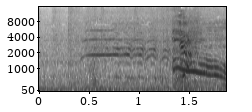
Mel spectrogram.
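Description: A horse whinnies in Fire Emblem: Three Houses, a rising and falling neigh that swells loud near the end, with faint game sounds underneath.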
